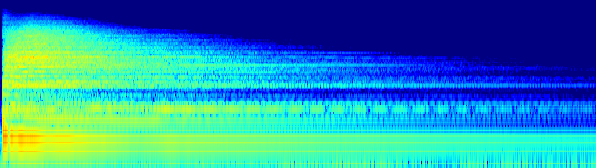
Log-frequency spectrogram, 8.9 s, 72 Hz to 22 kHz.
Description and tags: Recording of a single stroke played on the instrument Daluo, a gong used in Beijing Opera percussion ensembles. Played by Ying Wan of the London Jing Kun Opera Association. Recorded by Mi Tian at the Centre for Digital Music, Queen Mary University of London, UK in September 2013 using an AKG C414 microphone under studio conditions. This example is a part of the "daluo" class of the training dataset used in [1].
chinese-traditional, gong, idiophone, china, chinese, icassp2014-dataset, compmusic, qmul, percussion, daluo-instrument, beijing-opera, peking-opera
